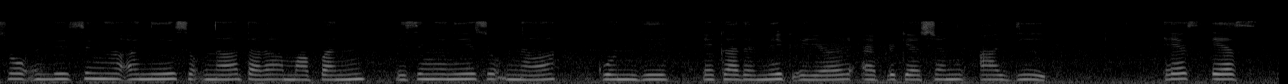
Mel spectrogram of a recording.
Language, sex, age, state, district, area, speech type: Manipuri, female, 30-45, Manipur, Kangpokpi, urban, read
